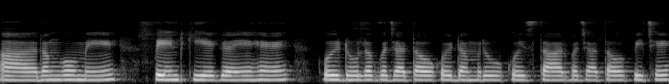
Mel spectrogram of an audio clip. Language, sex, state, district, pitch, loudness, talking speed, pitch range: Hindi, female, Uttar Pradesh, Varanasi, 210 Hz, -18 LUFS, 170 wpm, 205-215 Hz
